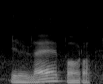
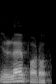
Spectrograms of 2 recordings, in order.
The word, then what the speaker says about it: elaborate: elaborate.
